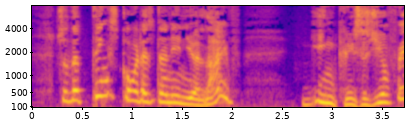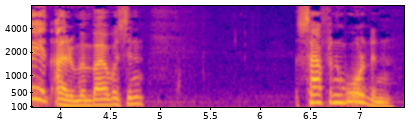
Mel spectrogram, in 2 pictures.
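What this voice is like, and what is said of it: Heavy accent, pidgin English. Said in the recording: “I got terrible accent, hopeless diction, pidgin English.”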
